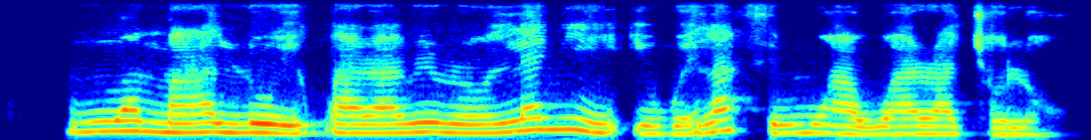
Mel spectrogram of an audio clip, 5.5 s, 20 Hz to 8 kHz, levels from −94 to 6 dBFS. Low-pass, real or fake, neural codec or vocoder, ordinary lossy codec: 7.2 kHz; real; none; Opus, 32 kbps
